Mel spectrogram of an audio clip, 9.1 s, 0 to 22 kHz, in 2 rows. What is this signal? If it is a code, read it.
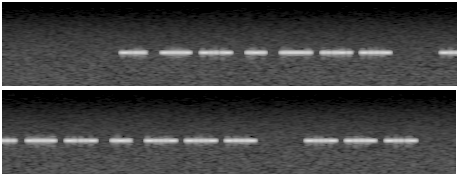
Hellschreiber (Feld-Hell, 122.5 baud), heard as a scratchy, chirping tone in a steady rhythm, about 1850 Hz. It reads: KOMISJA POWINNA NAM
